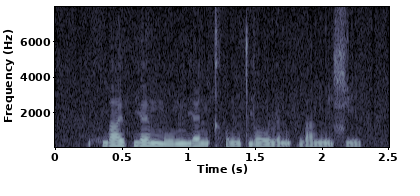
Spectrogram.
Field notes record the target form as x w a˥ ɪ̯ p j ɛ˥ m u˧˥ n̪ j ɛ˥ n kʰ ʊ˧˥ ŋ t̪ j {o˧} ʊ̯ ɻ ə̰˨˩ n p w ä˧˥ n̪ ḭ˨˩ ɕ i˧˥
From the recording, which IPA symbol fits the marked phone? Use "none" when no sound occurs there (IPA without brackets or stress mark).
o˥˩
